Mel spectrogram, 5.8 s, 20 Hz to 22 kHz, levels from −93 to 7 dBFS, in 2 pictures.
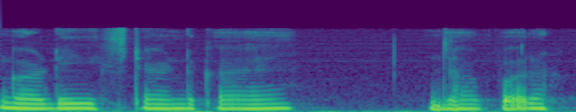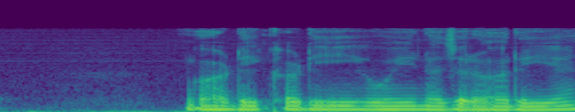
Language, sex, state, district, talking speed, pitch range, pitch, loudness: Hindi, male, Bihar, Vaishali, 135 wpm, 125-160 Hz, 145 Hz, -16 LUFS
